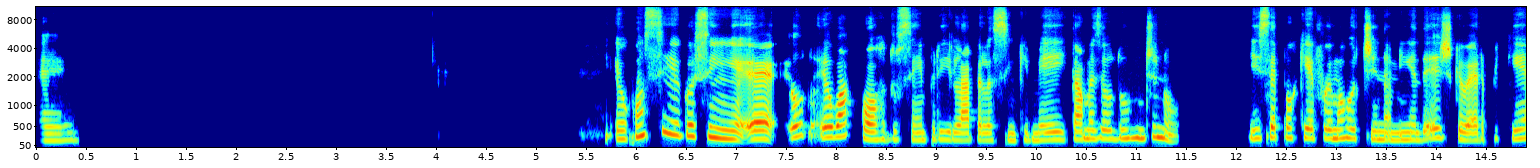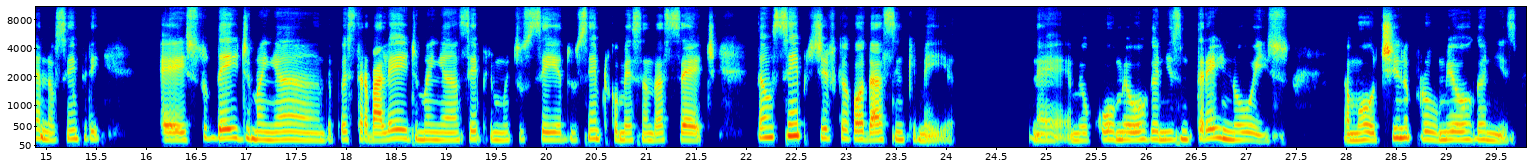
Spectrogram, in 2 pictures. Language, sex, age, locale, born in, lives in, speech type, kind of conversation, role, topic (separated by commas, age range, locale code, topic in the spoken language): Portuguese, female, 55-59, pt-BR, Brazil, United States, conversation, unstructured, none, Qual é a sua opinião sobre fazer exercícios de manhã em comparação com a noite?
